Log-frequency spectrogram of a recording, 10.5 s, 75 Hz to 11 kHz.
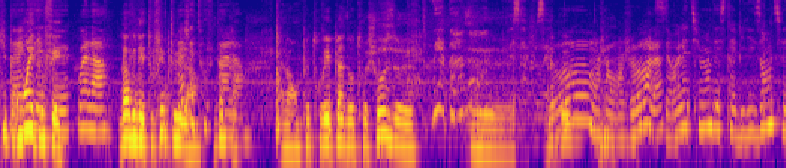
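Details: Spasmodic dysphonia with a facilitating mechanism (whispering, speaking on inspiration, touching the cheek, pointing toward the face or neck, or raising or lowering the head), in the context of patients confined during the 2020 lockdown and unable to get their usual botulinum toxin injections.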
